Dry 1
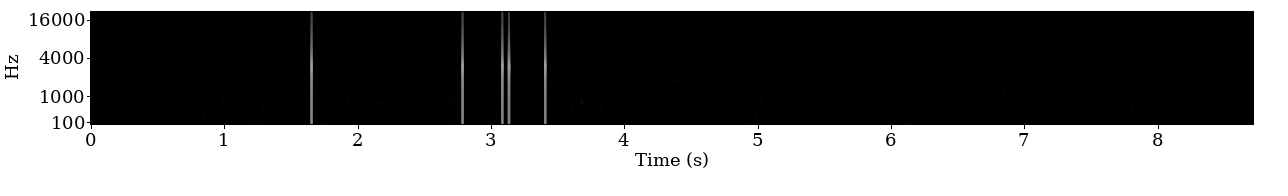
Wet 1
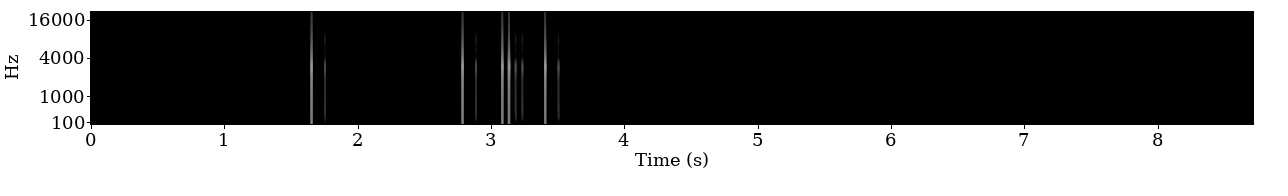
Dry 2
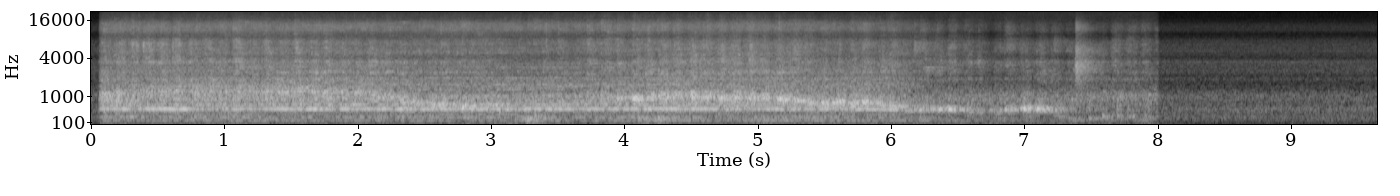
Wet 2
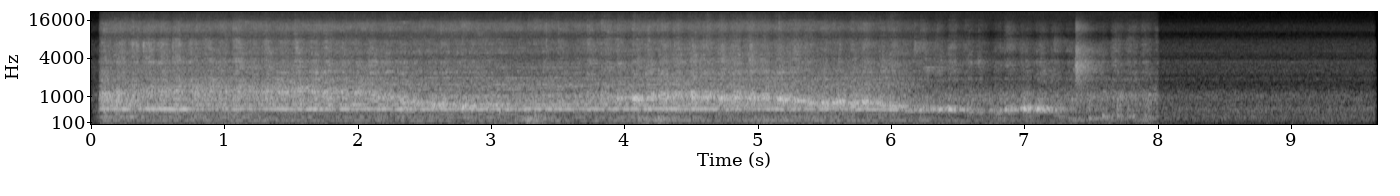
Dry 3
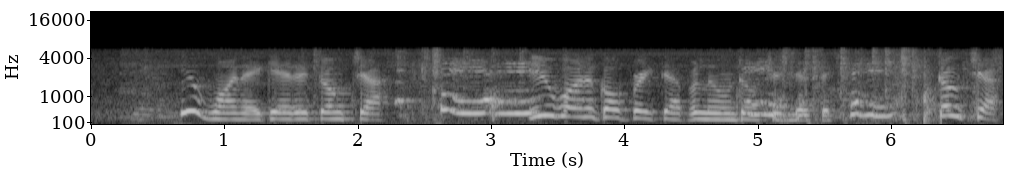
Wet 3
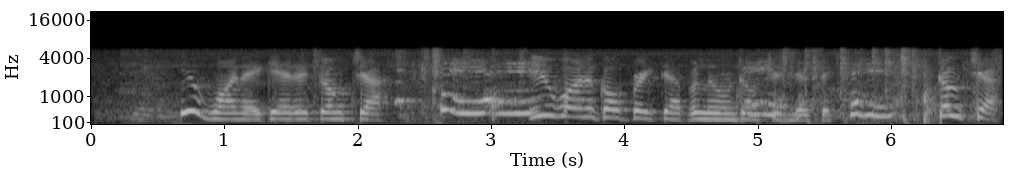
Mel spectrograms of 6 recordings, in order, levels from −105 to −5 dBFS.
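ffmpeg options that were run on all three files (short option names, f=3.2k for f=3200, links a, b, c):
-filter_complex "[0:a]adynamicequalizer=threshold=0.00447:dfrequency=300:dqfactor=0.93:tfrequency=300:tqfactor=0.93:attack=5:release=100:ratio=0.375:range=2.5:mode=cutabove:tftype=bell,asplit=2[a][b];[b]adelay=100,highpass=300,lowpass=3.4k,asoftclip=type=hard:threshold=-24.5dB,volume=-26dB[c];[a][c]amix=inputs=2:normalize=0,volume=-3.5dB"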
